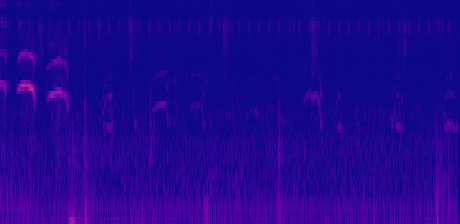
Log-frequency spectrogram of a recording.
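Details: Newborn Dachshund puppies squeal thin and high as they are being born, loudest at first, then softer scattered whimpers.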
